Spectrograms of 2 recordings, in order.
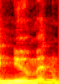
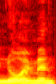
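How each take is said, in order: First: The name is said in an English way. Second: The name is said in a German way. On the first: "it's fine to say Newman" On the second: "it's better to say Neumann to avoid confusion"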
